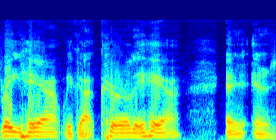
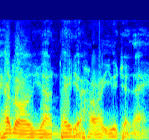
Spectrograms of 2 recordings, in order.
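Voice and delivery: smooth, charming put-on charmer voice; 2 semitones lower than usual. Showing how a charmer addresses a young lady, smooth Don Casanova voice. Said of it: "See the change in the voice?".

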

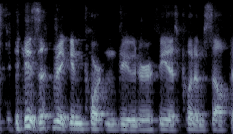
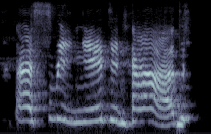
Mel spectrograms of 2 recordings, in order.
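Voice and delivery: very high, slow character voice; 3 dB louder than usual. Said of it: "do your Nissa voice".

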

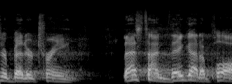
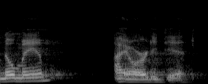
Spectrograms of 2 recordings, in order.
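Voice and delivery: play-acted very calm, composed, low delivery; 4 semitones lower, 6 dB quieter than usual. Retelling your reply to a woman saying you're taking her daughter; retelling a calm reply. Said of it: "I just very calmly said".

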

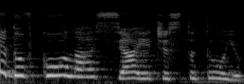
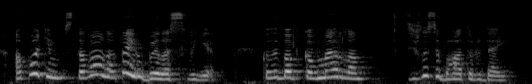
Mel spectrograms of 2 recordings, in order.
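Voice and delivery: plain

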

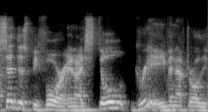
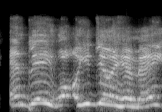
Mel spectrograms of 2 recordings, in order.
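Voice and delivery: rough fake British accent, pitched higher; 5 dB louder than usual. Retelling a chance meeting at airport security, fake british accent. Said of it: "I can't do the fake British accent, but I'll do it anyway".

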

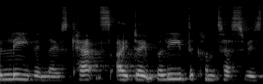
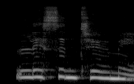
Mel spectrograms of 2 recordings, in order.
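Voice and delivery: high, pleading, begging voice; 6 semitones higher, 4 dB louder than usual. The elder Paul answers Aunt Junie, pleading. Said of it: "pleaded the elder Paul".

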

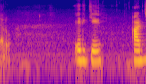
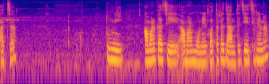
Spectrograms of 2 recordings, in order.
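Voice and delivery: ordinary delivery

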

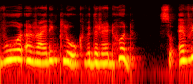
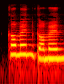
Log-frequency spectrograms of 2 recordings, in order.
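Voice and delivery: high, squeaky put-on grandma voice; 5 semitones higher than usual. Reading the wolf, in the grandmother's bed, inviting the girl in, squeaky voice. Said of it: "he said in a squeaky voice".

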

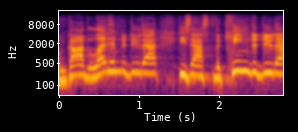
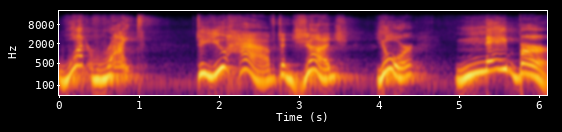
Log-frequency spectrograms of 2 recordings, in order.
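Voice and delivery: very slow, swooping, dripping with heavy sarcasm. Reading a verse aloud to the congregation as asked: heavy sarcasm. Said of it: "read that with all the sarcasm you can muster up".

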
